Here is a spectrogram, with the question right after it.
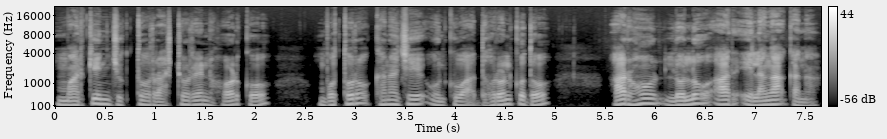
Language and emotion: Santali, fearful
